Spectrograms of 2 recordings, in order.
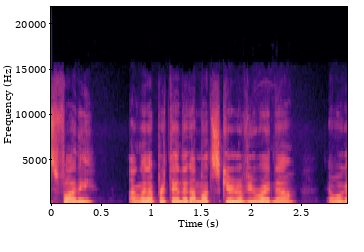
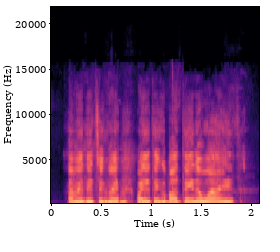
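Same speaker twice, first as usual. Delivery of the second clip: very high voice leaping up an octave at sentence ends; 13 semitones higher than usual. Mimicking a man asking Shakur questions about a fight; voice jumps up an octave. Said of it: "the voice goes l- up an octave every time he he finishes his sentence".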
